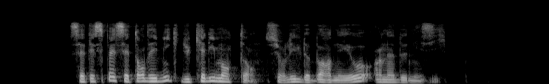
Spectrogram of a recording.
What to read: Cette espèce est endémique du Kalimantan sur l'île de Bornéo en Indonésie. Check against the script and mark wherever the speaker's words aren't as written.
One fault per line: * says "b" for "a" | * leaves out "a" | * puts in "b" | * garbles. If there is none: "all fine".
all fine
